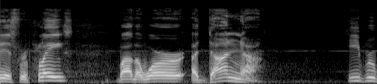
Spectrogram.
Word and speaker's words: Adonai: In prayers, it is replaced by the word Adonai. Hebrew pronunciation Adonai.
